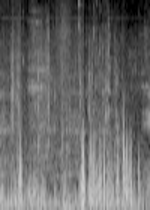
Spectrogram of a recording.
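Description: Wind buffeting the microphone, a steady low rumble, with a few knocks from handling; the loudest knock comes about a second in.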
